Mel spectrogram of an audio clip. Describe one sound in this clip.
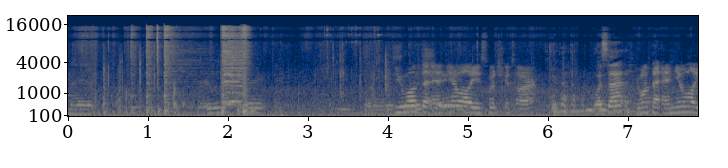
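A drummer strikes drums and cymbals.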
